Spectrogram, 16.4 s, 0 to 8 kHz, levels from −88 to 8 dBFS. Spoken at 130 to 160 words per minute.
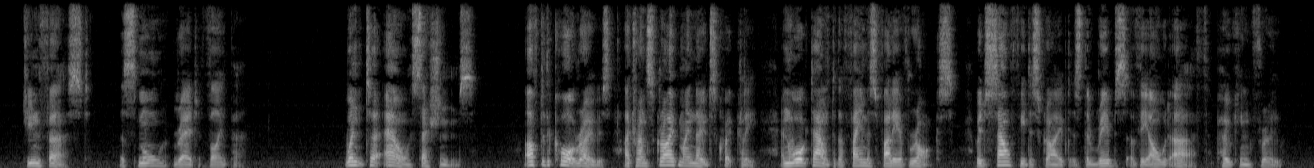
Yes: average, 145 wpm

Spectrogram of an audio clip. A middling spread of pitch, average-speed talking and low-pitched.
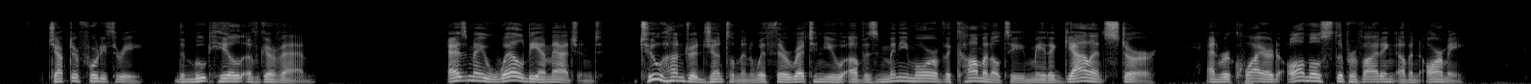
Yes: average, 4.6 semitones; average, 145 wpm; low, 125 Hz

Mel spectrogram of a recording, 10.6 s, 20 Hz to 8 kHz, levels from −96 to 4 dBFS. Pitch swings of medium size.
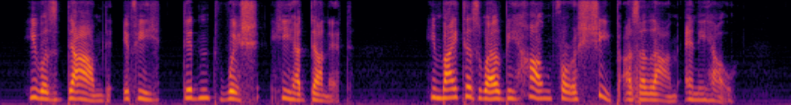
Yes: average, 4.3 semitones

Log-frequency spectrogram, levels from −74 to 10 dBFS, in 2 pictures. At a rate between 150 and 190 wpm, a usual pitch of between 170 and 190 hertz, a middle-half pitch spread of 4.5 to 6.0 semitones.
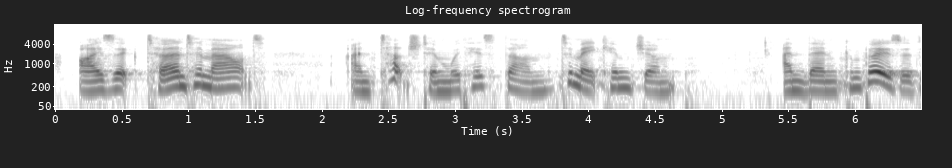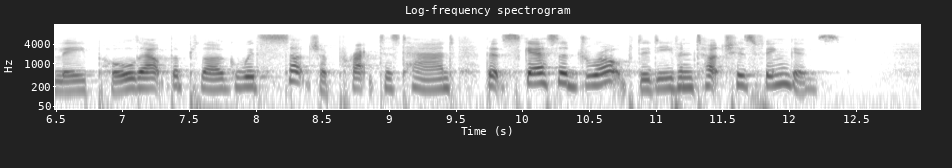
Yes: average, 160 wpm; medium, 185 Hz; wide, 5.5 semitones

